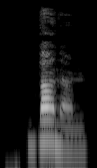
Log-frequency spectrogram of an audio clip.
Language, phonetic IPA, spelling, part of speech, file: Polish, [ˈbãnãn], banan, noun, Pl-banan.ogg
